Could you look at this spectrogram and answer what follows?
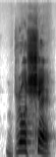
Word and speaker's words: brochure: n t i q u e its correct pronunciation is antique okay we speak like antique means very old next word is brochure broch you are e brochure it means a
